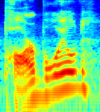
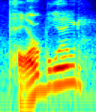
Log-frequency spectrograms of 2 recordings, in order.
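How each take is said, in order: First: Puzzled rising question. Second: Pitched way up in disbelief; baffled high question. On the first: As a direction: ask it, baffled. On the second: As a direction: squeak out the word, baffled. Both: Real, not acted. Puzzled reading unfamiliar word.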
